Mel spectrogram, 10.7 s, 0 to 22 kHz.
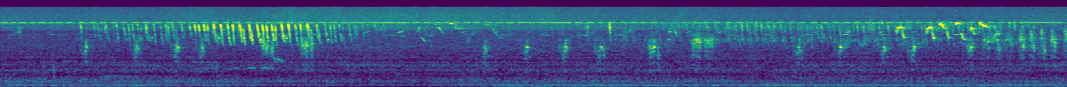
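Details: Marsh grassbird singing while perched, Chiba, Japan, 2 July 2017, apparently attentive to a nearby rival's song: quick, dry, clicking and buzzy notes tumbling irregularly, over low wind rumble and a faint steady high whine.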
